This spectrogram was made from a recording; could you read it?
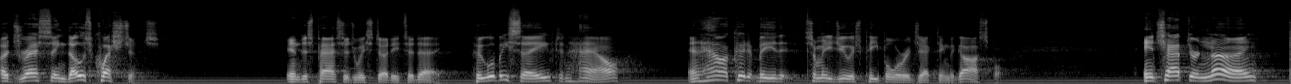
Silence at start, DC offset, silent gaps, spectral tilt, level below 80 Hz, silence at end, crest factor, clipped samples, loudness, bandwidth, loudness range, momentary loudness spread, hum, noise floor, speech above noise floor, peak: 0 s; under 0.1%; none; -4.5 dB/octave; -56 dBFS; 0.2 s; 22 dB; under 0.1%; -27 LUFS; 15.5 kHz; 5 LU; 12 LU; none; -52 dBFS; 26 dB; -6 dBFS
